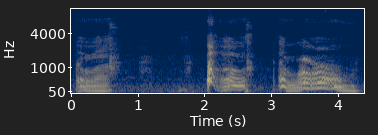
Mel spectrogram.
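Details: A female Siberian Husky gives drawn-out, wavering vocal moans, the rising and falling talking howls typical of the breed.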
